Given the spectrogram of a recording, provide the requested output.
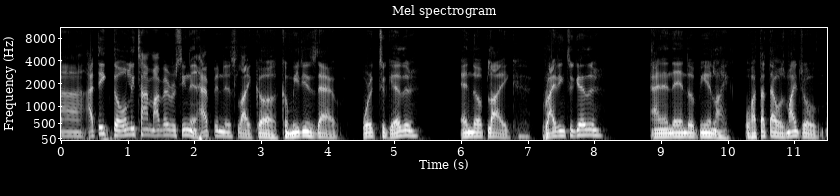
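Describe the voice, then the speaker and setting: A man speaks at a moderate pace and a medium pitch, with lively intonation and long, frequent pauses. The recording is very clean, with a silent background. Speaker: stand-up comedian. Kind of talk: interview answer.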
